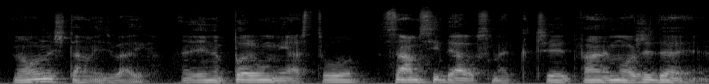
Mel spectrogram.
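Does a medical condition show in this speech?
Yes: cerebral palsy; oxygen loss at birth, stroke.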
